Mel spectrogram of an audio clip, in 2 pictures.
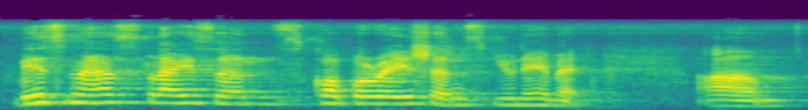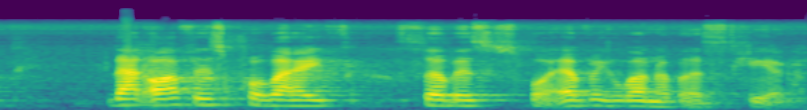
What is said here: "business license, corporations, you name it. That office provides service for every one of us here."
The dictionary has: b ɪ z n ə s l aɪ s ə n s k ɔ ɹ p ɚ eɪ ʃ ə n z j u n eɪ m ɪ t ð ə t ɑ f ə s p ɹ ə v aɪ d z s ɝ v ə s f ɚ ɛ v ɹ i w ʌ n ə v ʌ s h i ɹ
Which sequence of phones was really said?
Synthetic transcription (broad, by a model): b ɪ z n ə s l aɪ s ə n s k ɔ p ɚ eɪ ʃ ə n s j u n eɪ m ɪ t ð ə t ɑ f ə s p ɹ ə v aɪ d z s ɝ v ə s f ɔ ɛ v ɹ i w ʌ n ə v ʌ s h i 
